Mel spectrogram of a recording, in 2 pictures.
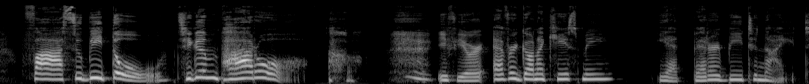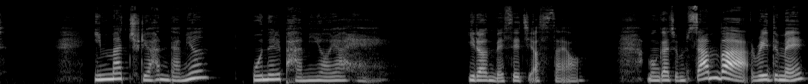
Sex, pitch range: female, 185-260 Hz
